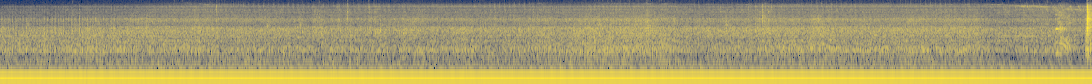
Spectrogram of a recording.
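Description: A helicopter's rotor whirs overhead.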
